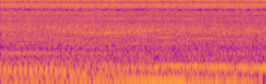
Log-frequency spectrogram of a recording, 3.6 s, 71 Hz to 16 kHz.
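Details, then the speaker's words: Ford Expedition 4.6/5.4 3V Triton after replacing the VCT solenoid for code P0012. Smooth, even idle at startup; the loud clicking heard before the repair is gone. "How does that sound? No more clicking noise. Full startup. That's gone."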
